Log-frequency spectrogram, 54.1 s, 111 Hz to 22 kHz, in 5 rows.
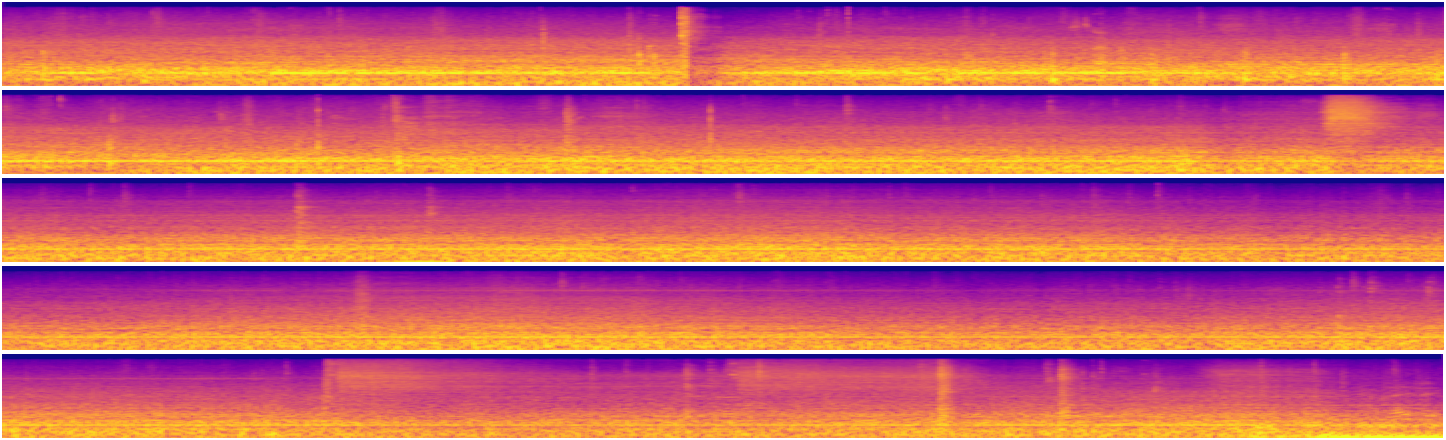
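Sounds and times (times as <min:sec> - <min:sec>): low steady train hum: 0:00.0 - 0:54.0
railcar cabin noise: 0:00.0 - 0:54.0
loud air hiss: 0:20.7 - 0:21.6, 0:45.6 - 0:47.6, 0:48.6 - 0:50.7.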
